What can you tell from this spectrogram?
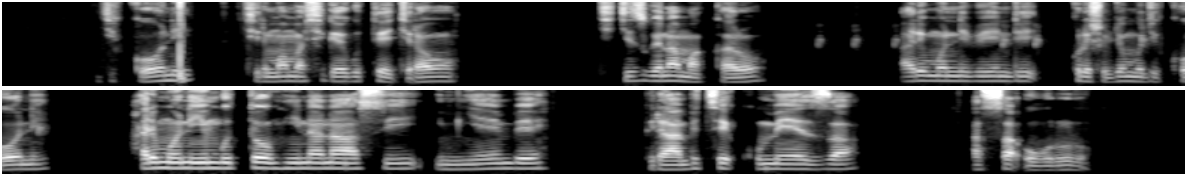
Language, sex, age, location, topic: Kinyarwanda, male, 18-24, Kigali, finance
